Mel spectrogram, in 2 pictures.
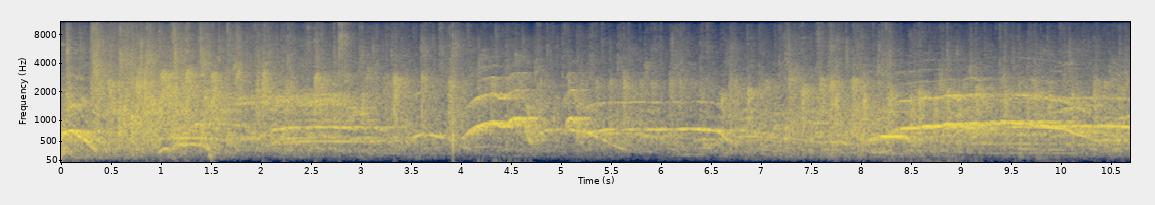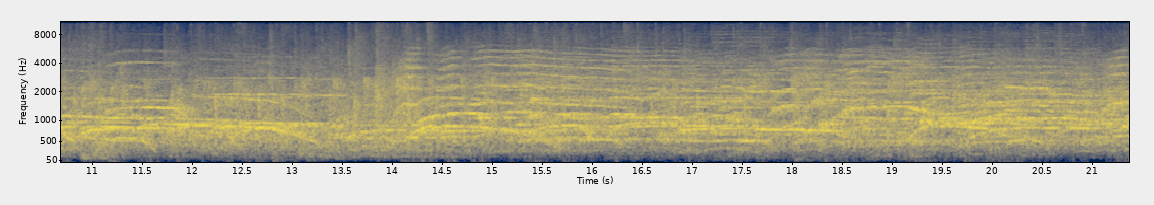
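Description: Young children sing together, echoing in a large hall.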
